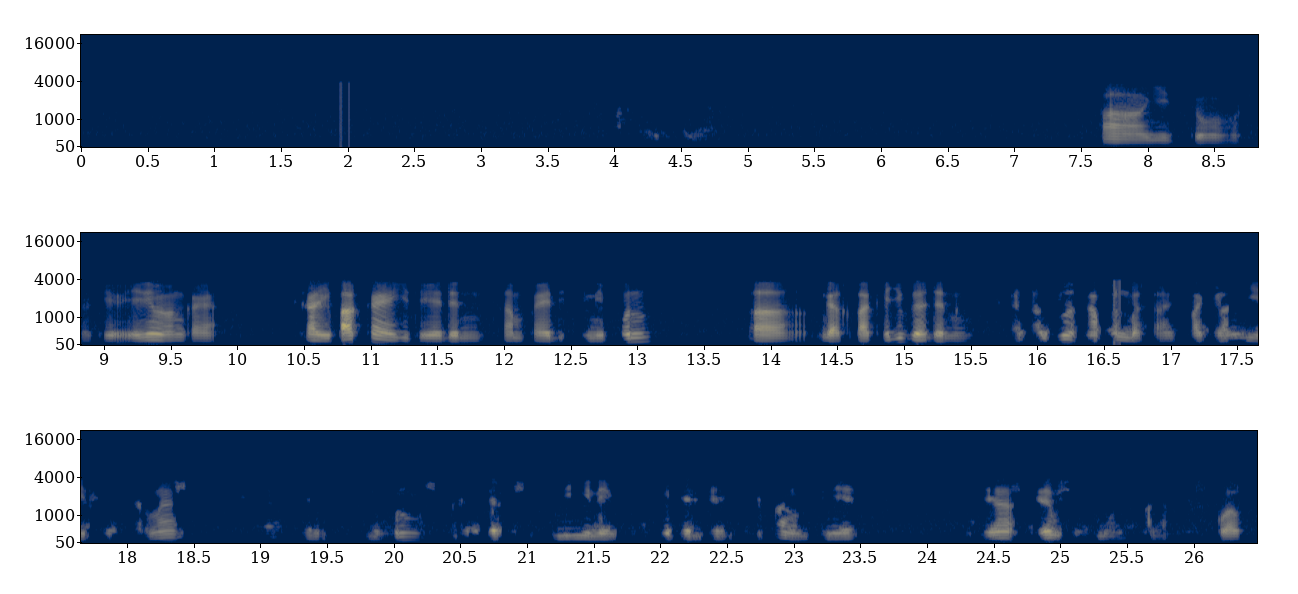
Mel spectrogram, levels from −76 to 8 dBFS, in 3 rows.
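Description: Bit errors on a digital phone line appear from 1.94 to 2.01 s as a short burst of sharp ticks. Flipped bits on the line corrupt single samples, and the damaged samples jump abruptly.

From 4.01 to 4.7 s the other side's voice leaks through, faint and about 30 dB below the speech. The likely cause is an echo canceller leaving loudspeaker sound in the microphone signal.

Speech is suppressed in double talk from 15.69 to 18.2 s. The talker's level dips by up to about 25 dB in pieces, for roughly one and a half seconds in total. Echo suppression likely attenuated both voices when they overlapped.

The leaking far-end voice returns from 15.89 to 20.25 s, slightly stronger at about 25 dB below the speech, and overlaps those dips.

A second cluster of bit errors produces crackle from 16.57 to 16.62 s, at a somewhat higher error density than the first.

Double-talk suppression recurs from 19.29 to 25.81 s, with pieces of the talker's speech dropping by up to about 25 dB across roughly four seconds.

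A final faint leak of the far-end voice, at about 30 dB below the speech, sits from 24.66 to 25.52 s, all within the narrow telephone band.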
